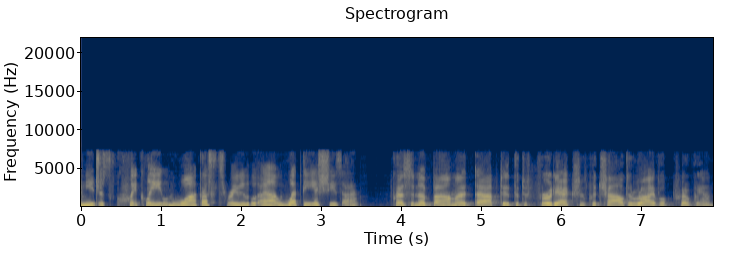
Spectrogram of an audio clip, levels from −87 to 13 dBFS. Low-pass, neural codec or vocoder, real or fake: 7.2 kHz; codec, 24 kHz, 1.5 kbps, HILCodec; fake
